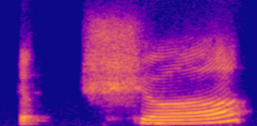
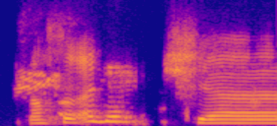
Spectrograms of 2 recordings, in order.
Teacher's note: huruf shin itu makhrajnya di tengah lidah ketemu langit-langit atas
